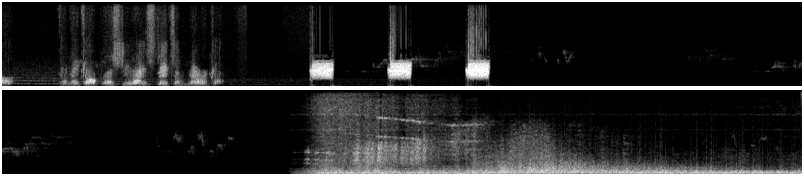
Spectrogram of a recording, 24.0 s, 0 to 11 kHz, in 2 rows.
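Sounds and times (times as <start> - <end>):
low droning tone: 3.8 - 12.0
harsh digital warble data tones: 4.6 - 5.0, 5.8 - 7.4
faint bird-like chirps: 4.6 - 8.6.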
